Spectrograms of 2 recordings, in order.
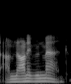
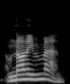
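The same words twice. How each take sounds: First: Said in the usual way. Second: High, cheeky echo of the same line; playfully smug. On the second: Real, not acted. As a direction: repeat it with a smug, pitched-up grin. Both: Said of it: "repeated for effect".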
